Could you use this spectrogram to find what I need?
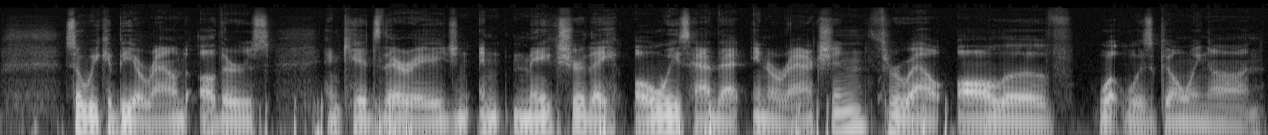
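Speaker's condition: No condition

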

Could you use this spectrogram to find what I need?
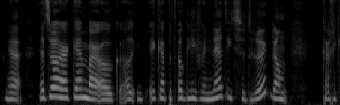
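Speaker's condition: No condition

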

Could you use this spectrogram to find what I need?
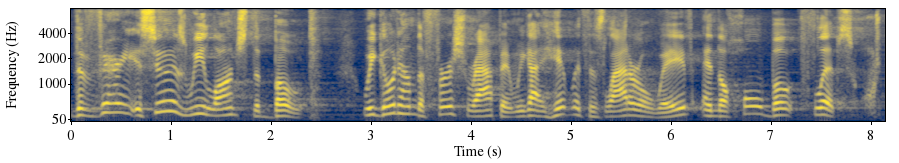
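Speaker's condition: No condition

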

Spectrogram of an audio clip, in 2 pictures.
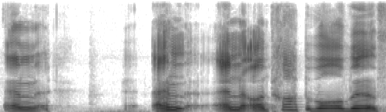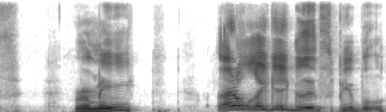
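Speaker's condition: Cerebral palsy; from birth, two months premature, umbilical cord around neck, oxygen mask at birth, wheelchair user

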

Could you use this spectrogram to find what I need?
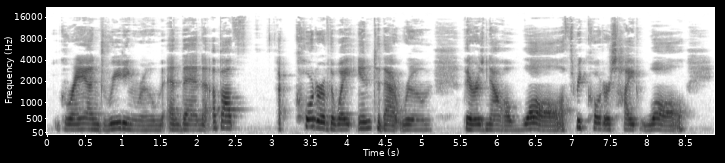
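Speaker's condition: No condition

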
